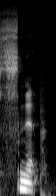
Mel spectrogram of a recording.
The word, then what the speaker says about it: SNP: the population or so snp is pronounced snip here's an example of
